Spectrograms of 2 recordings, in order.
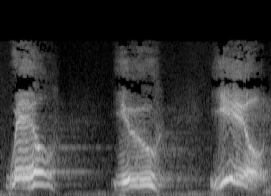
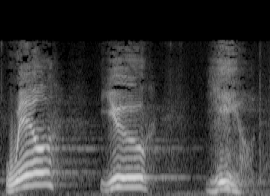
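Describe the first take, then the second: First: Drawn-out, stern demand from the saddle; commanding voice. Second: Firm, loud demand to surrender; a commanding call at the gate; Jesus' question. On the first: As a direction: command the governor to give up. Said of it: "very commanding voice". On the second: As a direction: ask for surrender with authority. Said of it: "And his question is". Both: Retold or imitated.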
